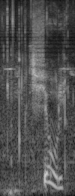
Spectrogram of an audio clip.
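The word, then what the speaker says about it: kjol: Shul. Shul. Une jupe. Mm-hmm. KJ se prononce SH.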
